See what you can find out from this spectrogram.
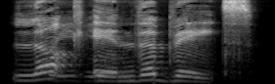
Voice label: UK female; beanstalk audio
